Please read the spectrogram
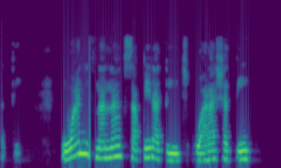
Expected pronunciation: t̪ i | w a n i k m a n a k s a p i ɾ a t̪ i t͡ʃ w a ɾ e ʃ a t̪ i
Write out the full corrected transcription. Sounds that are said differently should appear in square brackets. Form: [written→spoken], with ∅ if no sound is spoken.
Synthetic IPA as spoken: t̪ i | w a n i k [m→n] a n a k s a p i ɾ a t̪ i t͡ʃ w a ɾ [e→a] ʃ a t̪ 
